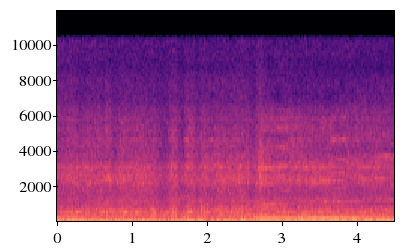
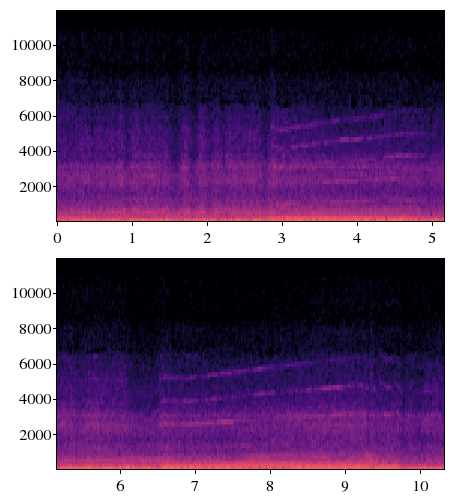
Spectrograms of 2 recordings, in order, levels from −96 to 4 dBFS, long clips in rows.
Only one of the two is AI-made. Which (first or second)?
first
